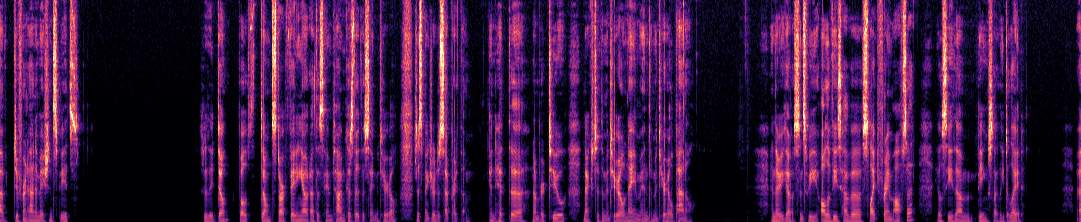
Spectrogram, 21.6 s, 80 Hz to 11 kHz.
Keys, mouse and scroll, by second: 0.9 scroll down 2, 1.2 space, 2.9 a, 3.0 a, 5.4 space, 5.8 click, 6.1 s, 8.3 a, 9.2 click, 10.7 shift+click, 11.2-13.6 typing, 12.4 scroll down 2, 14.2-14.6 scroll up 3, 21.2 Left.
